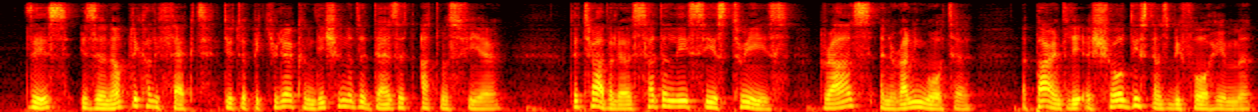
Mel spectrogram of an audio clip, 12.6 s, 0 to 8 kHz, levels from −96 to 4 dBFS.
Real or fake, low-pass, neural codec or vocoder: real; 7.2 kHz; none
